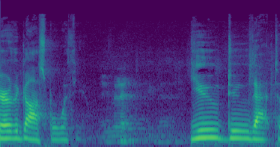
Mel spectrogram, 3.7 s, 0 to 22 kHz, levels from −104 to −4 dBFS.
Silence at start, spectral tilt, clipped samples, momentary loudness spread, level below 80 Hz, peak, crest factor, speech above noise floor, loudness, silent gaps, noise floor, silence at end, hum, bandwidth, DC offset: 0 s; -6.5 dB/octave; under 0.1%; 20 LU; -74 dBFS; -18 dBFS; 18 dB; 32 dB; -35 LUFS; none; -67 dBFS; 0 s; none; 14.5 kHz; under 0.1%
